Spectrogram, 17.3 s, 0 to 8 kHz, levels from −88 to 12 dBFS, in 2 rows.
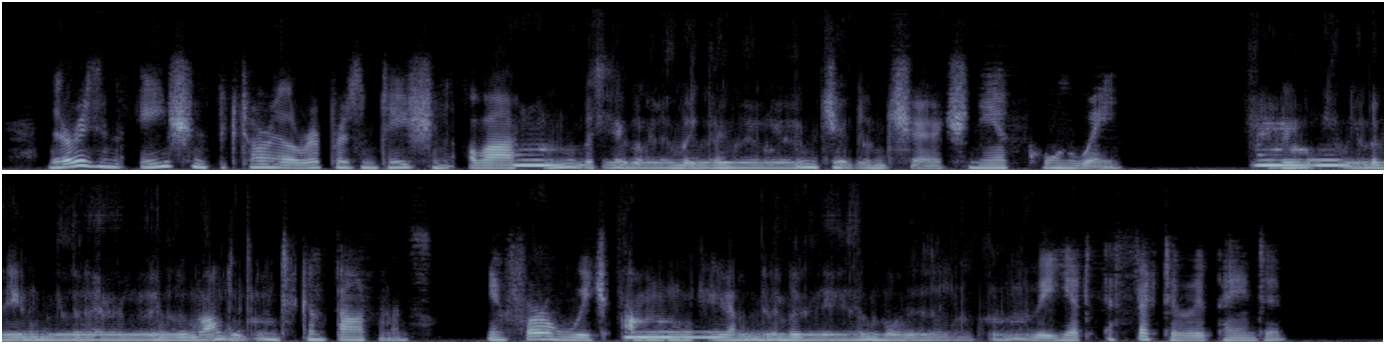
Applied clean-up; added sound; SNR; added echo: neural diffusion model UNIVERSE++.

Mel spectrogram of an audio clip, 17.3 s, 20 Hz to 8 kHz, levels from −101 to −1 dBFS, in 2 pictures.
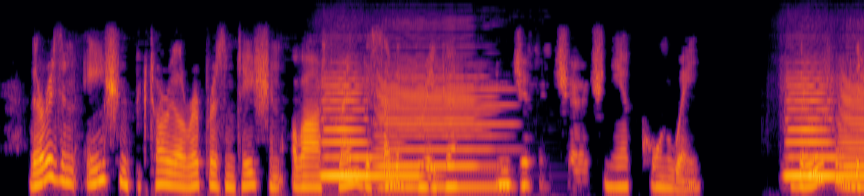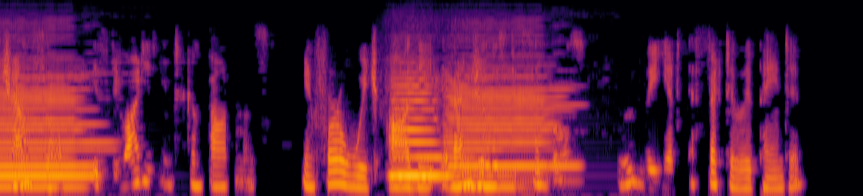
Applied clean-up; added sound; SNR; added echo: classical method Wiener filter.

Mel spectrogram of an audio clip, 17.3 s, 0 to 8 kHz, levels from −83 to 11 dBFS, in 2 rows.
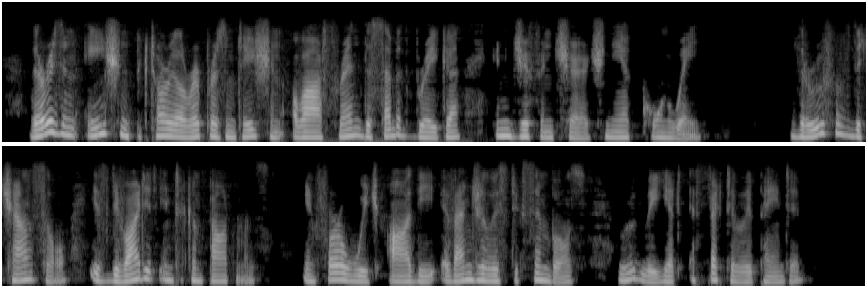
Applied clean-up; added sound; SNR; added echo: none; none; none; none.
